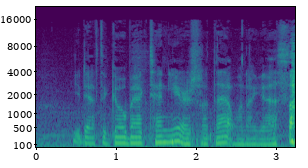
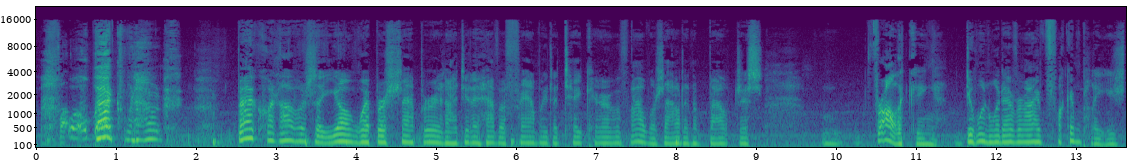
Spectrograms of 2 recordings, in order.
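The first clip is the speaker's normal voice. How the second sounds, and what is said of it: Strange put-on old man voice. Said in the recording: “old man voice. That is a strange voice”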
